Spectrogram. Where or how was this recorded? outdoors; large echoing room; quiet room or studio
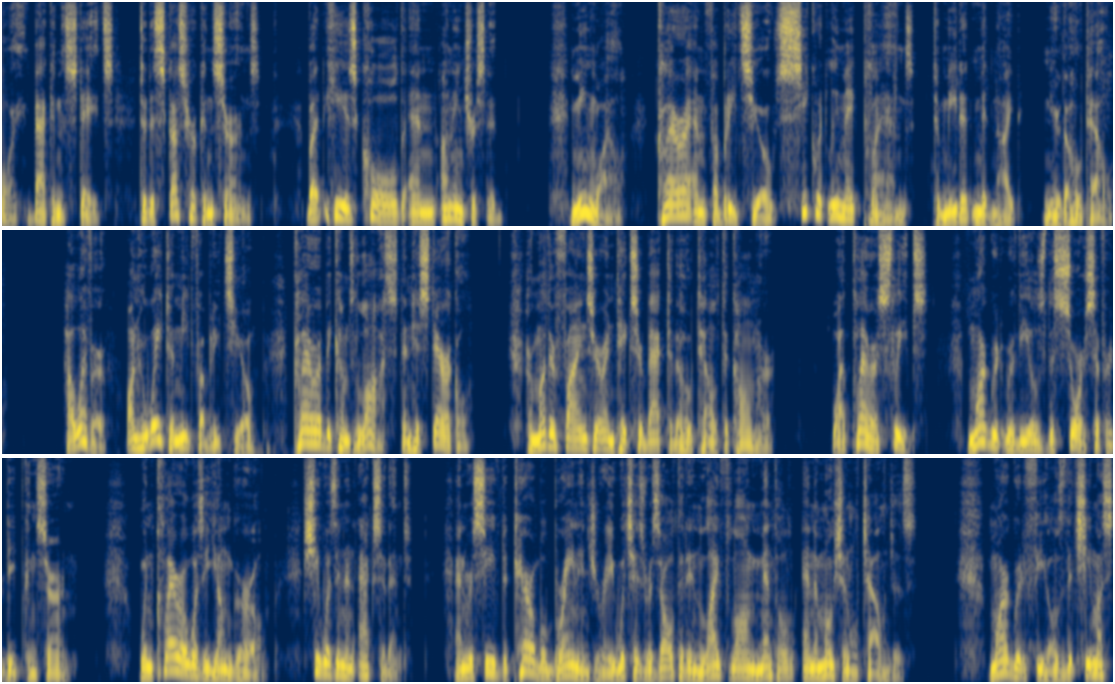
quiet room or studio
